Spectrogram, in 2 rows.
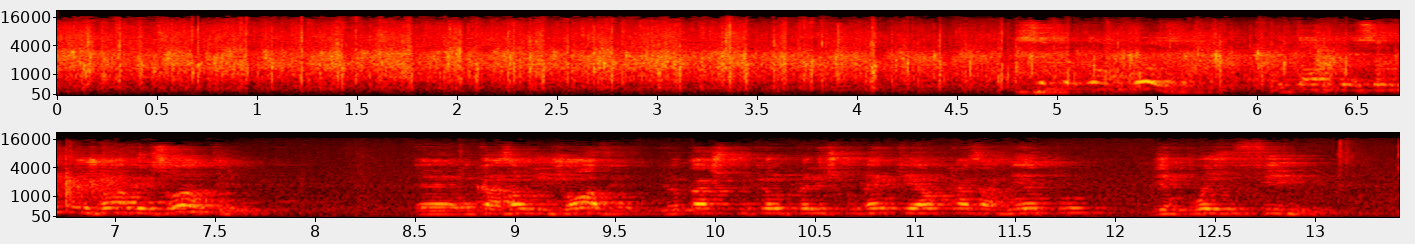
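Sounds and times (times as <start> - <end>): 
church congregation clapping: 0.0 - 7.2
speech: 6.5 - 7.8, 8.5 - 13.2.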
